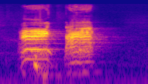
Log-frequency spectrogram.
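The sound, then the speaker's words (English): A person imitates a swan with two loud, nasal quacking calls in quick succession, each lasting about a third of a second. “Do a better Liam Neeson as a swan impression, and I'll give you a fiver.”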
